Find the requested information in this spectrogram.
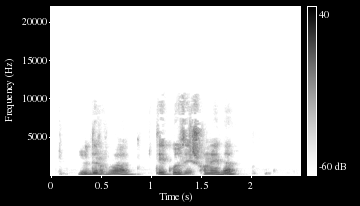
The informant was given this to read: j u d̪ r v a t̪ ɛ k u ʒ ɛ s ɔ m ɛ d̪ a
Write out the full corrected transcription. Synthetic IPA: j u d̪ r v a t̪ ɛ k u z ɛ ʃ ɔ n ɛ d̪ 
